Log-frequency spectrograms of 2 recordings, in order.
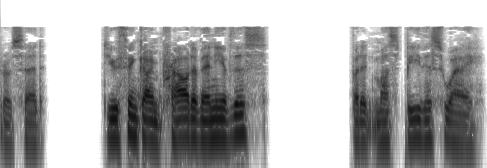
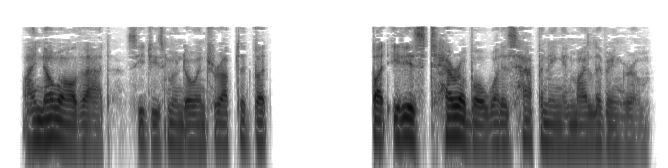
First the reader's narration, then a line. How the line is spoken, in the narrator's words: Pietro said sadly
